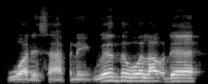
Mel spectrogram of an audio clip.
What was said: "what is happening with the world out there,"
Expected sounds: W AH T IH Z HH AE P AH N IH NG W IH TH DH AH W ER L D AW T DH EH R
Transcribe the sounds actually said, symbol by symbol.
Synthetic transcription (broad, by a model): W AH T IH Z HH AE P AH N IH NG W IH DH AH W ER L AW T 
